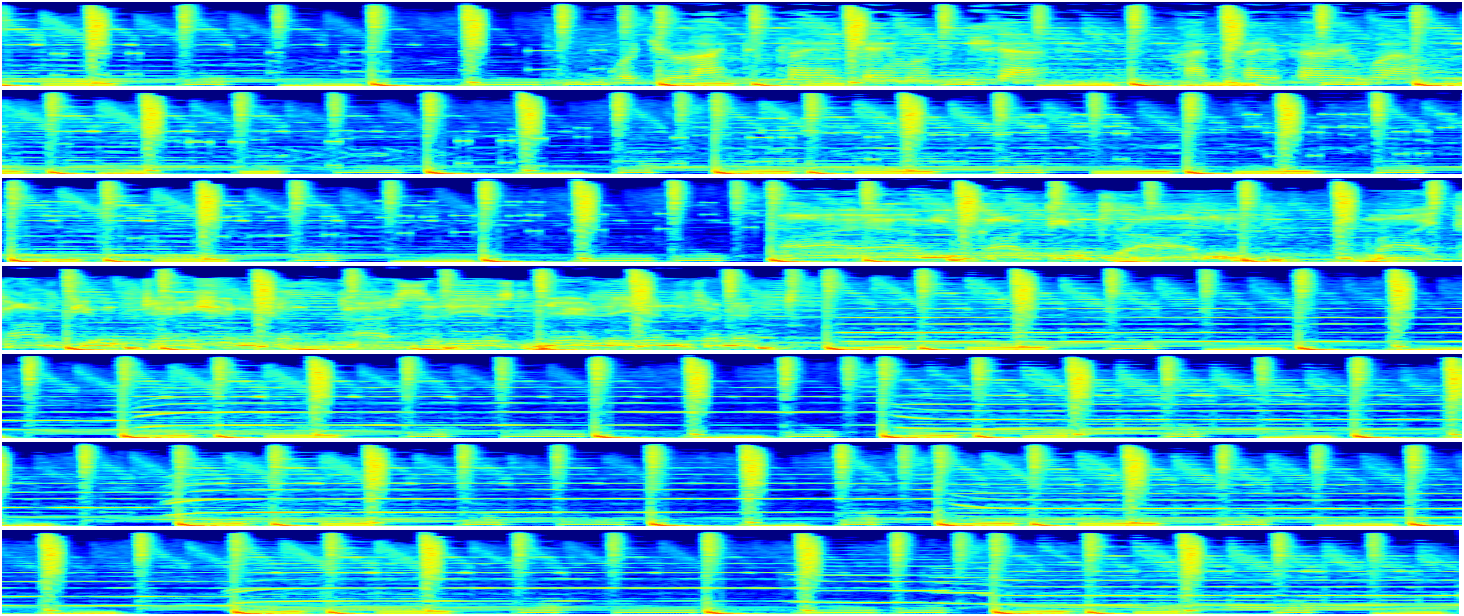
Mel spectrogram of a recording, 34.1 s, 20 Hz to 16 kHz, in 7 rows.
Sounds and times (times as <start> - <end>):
Music: 0.0 - 34.0
Speech: 1.8 - 4.9, 12.3 - 17.4.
